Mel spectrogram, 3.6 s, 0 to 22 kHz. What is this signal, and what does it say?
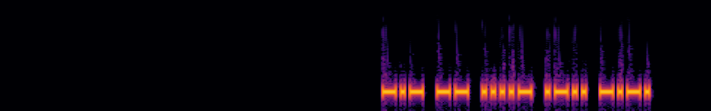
Morse code, heard as a keyed tone, about 53 wpm, 700 Hz. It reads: KM4LC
